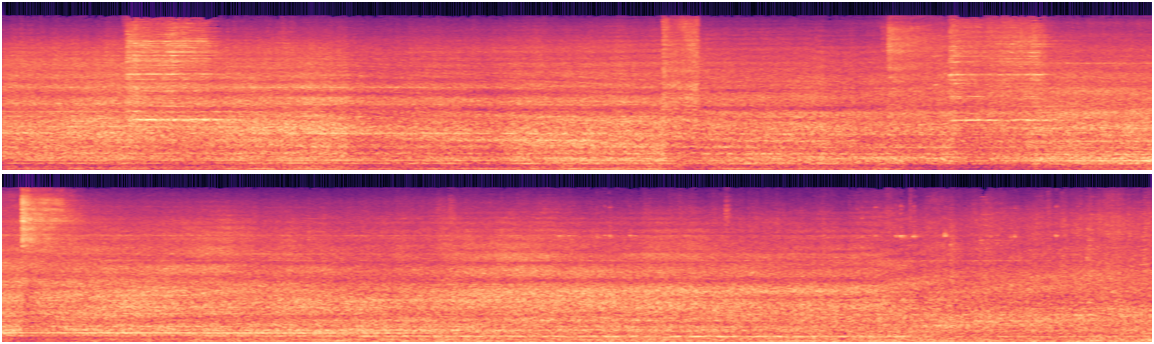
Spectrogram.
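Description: Union Pacific freight train crossing a steel trestle: its diesel locomotives pass about halfway through, followed by a steady rumble of covered hopper cars rolling over the steel bridge, with brief wheel squeals.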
